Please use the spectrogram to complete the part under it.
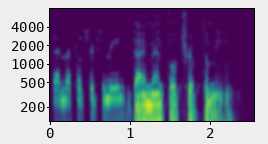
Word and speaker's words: dimethyltryptamine: They said the house was used to produce the hallucinogenic drug, diptyltryptamine. Is it? Did I say that right? Diptyltryptamine. Yeah, DMT. – Dimethyltryptamine. – Thank you. So dimethyltryptamine, and I've never had it, but I've known people that have smoked it in this form out of a vape pen.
